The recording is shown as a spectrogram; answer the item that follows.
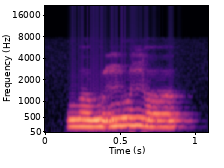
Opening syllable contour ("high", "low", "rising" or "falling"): low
